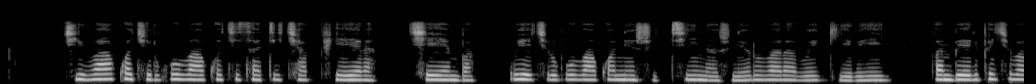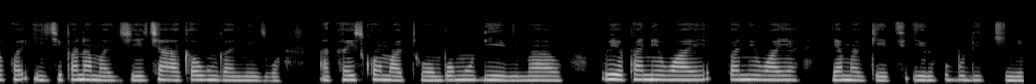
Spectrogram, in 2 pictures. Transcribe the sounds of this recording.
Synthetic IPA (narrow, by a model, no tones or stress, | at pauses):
t͡ʃiʋakwat͡ʃirikuʋakwat͡ʃisatit͡ʃapʰe̞ɾa | t͡ʃe̞mba | uje̞t͡ʃirikuʋakwane̞ʐitʰin̤aʐine̞ɾuʋaɾarwe̞ɡʱire̞i | pambe̞ripe̞t͡ʃiʋakwaʔit͡ʃipanamad͡ʒe̞t͡ʃaːkauŋɡanid͡zwaː | kʰaiswamatʰo̞mbo̞muɗiʋimawo | uje̞papane̞waja | jamaɡʱe̞t͡siiɾikuɓuɗikʰiːra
